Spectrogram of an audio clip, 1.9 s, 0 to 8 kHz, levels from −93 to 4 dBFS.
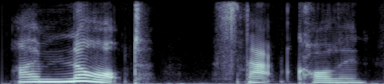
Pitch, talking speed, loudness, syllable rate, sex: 220 Hz, 125 wpm, -15 LUFS, 4.1 syllables/s, female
